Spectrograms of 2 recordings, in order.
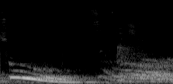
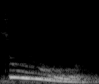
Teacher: Make and hold that u long, so it's not chewed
